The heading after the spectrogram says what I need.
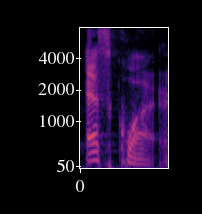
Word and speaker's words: Esquire: video by Hemstead rapper Esquire so it's like a lawyer Esquire but he's like the letter s and choir which pretty interesting whose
